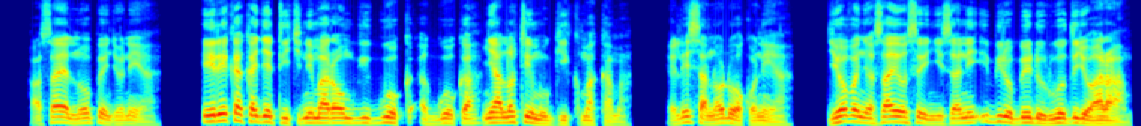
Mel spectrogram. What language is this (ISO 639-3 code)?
luo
